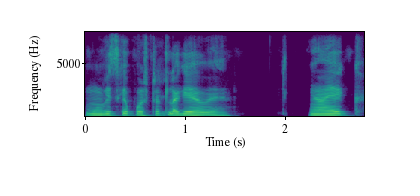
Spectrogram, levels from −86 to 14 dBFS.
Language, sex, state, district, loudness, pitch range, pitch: Hindi, male, Jharkhand, Jamtara, -19 LUFS, 150-155 Hz, 155 Hz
